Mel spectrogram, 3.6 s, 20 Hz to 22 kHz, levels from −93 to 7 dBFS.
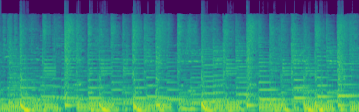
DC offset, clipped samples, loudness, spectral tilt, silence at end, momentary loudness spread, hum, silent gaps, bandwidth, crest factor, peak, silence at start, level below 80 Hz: under 0.1%; 2%; -10 LUFS; -5.5 dB/octave; 0 s; 3 LU; none; none; 14.5 kHz; 10 dB; 0 dBFS; 0 s; -16 dBFS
